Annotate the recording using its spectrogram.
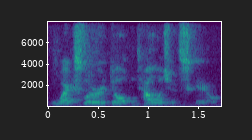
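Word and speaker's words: Wechsler: That would be the weights, the Wexler adult intelligence scale.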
